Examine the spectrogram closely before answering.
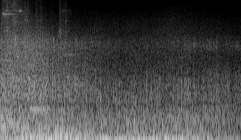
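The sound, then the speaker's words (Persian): A distant explosion rolls as a continuous low rumble that fills the whole clip, steady and loud, without a sharp onset. “صدای انفجار بعدی از دورتر میاد.”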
